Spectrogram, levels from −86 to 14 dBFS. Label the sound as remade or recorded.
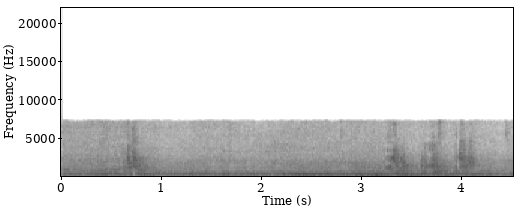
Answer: recorded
